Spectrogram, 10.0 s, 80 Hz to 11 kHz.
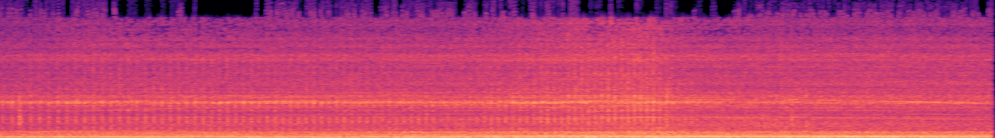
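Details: Rebuilt NV4500 transmission behind a 6.0 LQ4 with an NP261HD transfer case in a 2004 Silverado 2500HD: steady engine drone with a fast, faint, regular knocking from the gearbox in third gear.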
